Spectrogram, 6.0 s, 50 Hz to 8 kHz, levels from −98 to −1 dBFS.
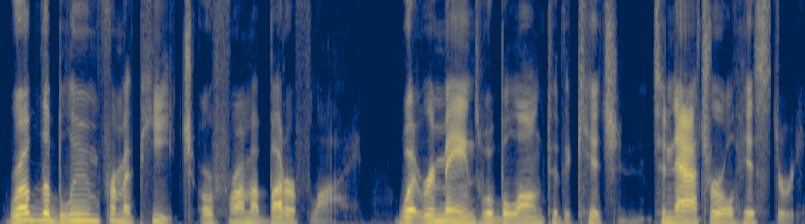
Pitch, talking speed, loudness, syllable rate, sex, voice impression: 165 Hz, 190 wpm, -23 LUFS, 5.4 syllables/s, female, feminine, adult-like, slightly cool, intellectual, slightly calm, slightly strict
